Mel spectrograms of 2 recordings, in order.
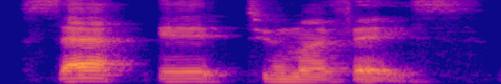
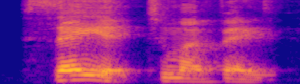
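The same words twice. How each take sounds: First: "Sat" said with a t, like "sat"; slow "Sat it to my face" with a hard t in "Sat"; wrong title read. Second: "Say" said as a clean "say", louder; "Say it to my face" with an open "Say", no t; corrected title. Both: Shown as a demonstration. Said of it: "You got the title wrong".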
